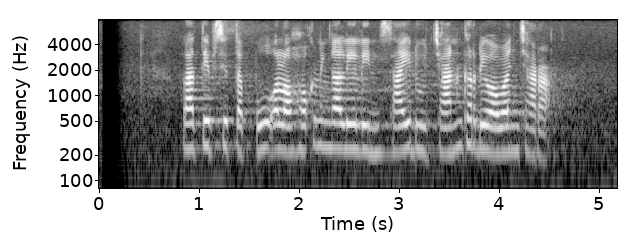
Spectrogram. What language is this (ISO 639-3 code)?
sun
